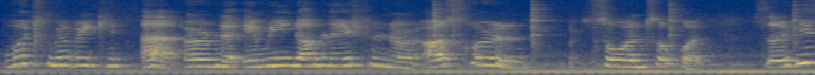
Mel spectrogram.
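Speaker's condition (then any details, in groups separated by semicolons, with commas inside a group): Cerebral palsy; present from birth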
